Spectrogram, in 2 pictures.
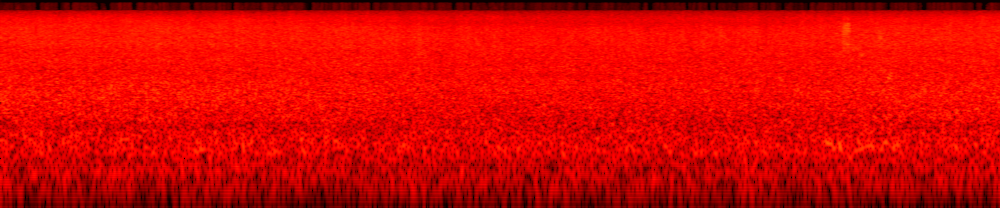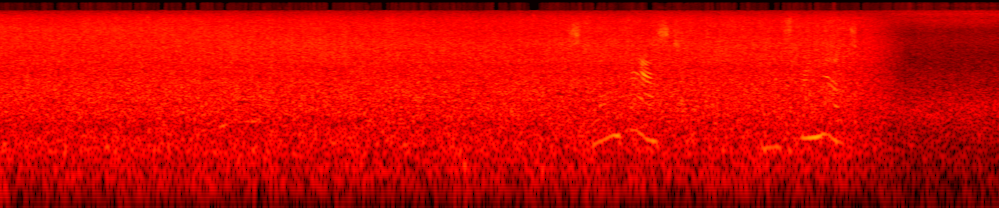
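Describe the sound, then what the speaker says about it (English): Gorge Brook in the White Mountains rushes through a narrow rocky channel, a dense, steady roar of flowing water close by that drops away abruptly near the end. "This might even be Gorge Brook."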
